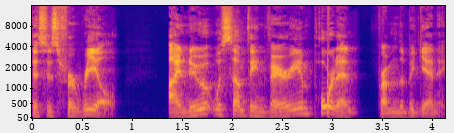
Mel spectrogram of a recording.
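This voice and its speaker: With a bright, sharp tone and lively intonation, a man speaks at a medium pitch on a very clean recording with a silent background. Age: 20s. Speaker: podcast co-host. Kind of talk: casual chat. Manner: laughs often.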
